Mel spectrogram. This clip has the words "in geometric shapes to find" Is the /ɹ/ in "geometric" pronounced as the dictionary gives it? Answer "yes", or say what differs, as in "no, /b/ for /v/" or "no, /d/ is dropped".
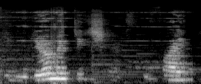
no, /ɹ/ is dropped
